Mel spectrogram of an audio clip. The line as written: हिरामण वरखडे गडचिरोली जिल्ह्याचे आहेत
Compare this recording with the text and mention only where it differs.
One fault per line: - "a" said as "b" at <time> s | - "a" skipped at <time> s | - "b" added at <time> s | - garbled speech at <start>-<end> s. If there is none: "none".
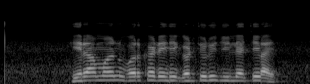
none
